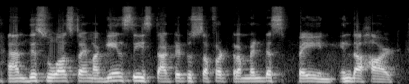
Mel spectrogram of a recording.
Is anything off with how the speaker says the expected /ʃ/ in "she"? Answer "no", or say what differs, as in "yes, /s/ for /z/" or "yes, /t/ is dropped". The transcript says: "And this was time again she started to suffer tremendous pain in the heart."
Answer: yes, /s/ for /ʃ/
